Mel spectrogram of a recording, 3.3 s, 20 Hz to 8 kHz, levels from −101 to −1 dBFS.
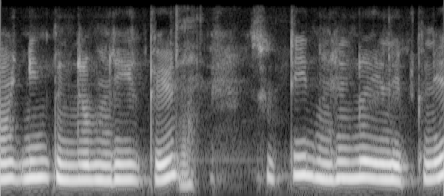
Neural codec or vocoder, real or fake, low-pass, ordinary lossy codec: autoencoder, 22.05 kHz, a latent of 192 numbers a frame, VITS, trained on one speaker; fake; 7.2 kHz; none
